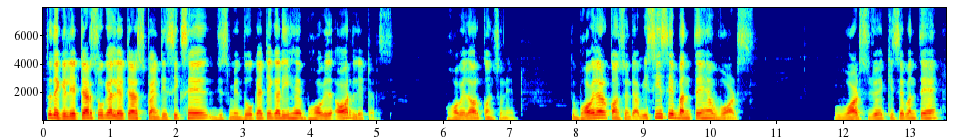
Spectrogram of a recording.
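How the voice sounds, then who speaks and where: Animated and at medium pitch, this grammar teacher reads each definition out slowly before explaining it with a series of rhetorical questions.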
